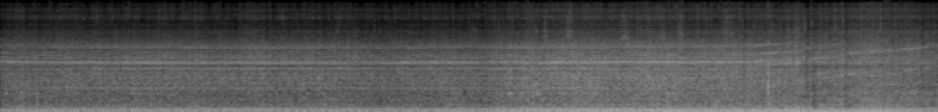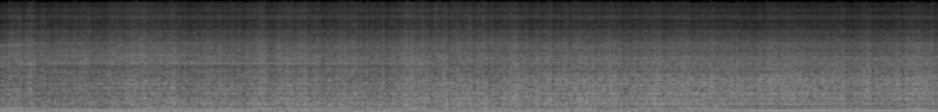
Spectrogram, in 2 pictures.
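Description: Light aircraft's piston engine and propeller running during a taxi on a grass strip, heard from inside the cockpit as a steady drone. It grows louder about seven seconds in, then drops back about six seconds later and holds steady.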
